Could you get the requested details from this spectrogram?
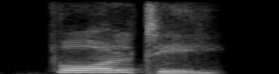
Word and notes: faulty: Indian

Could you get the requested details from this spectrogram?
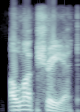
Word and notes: elutriate: American English

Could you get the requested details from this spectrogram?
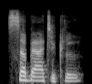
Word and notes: sabbatical: Indian

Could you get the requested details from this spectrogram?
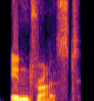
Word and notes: entrust: British English

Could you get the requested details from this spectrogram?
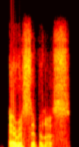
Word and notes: Erysipelas: British English

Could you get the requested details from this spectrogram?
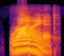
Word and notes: riot: American English

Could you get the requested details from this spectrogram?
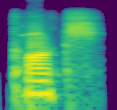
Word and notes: Cox: American English

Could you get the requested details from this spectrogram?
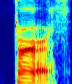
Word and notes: dearth: American English

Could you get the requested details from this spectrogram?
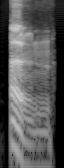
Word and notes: own: British English

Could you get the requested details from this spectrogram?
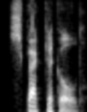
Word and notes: spectacled: American English

